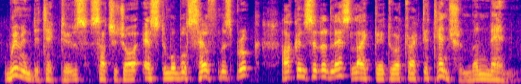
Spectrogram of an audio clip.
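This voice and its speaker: An actor playing a brisk, good-humoured detective agency head in a radio drama. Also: male voice, medium pitch, sing-song, darkish tone, husky. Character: Victorian detective agency head, middle-aged man.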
